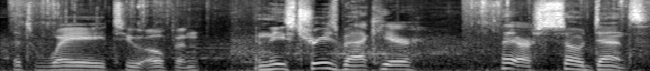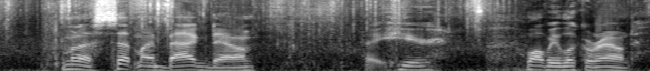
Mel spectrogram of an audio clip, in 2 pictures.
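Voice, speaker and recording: A man speaks at medium pitch and a fairly slow pace, leaving long, frequent pauses. His loudness stays very even and his pitch varies in an ordinary way, with noticeable background noise behind him. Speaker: outdoor vlogger. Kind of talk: casual vlog narration. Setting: outdoors on a hilltop. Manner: quiet, hushed.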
